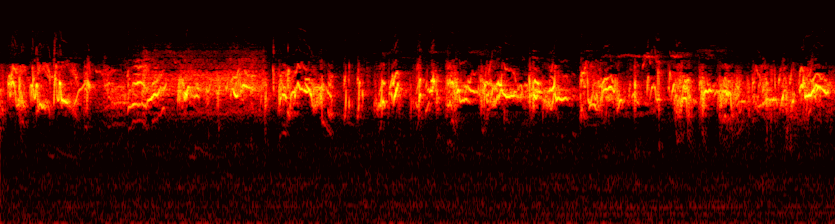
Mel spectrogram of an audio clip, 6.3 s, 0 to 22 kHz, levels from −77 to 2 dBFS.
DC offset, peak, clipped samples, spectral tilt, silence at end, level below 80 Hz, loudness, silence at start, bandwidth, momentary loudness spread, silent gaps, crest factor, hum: under 0.1%; -4 dBFS; under 0.1%; 5 dB/octave; 0 s; -74 dBFS; -18 LUFS; 0 s; 13.5 kHz; 6 LU; none; 16 dB; none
